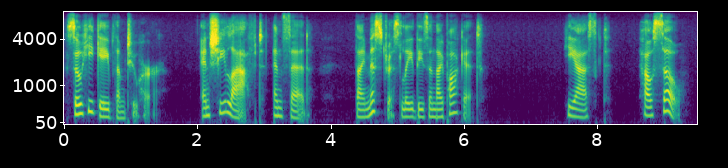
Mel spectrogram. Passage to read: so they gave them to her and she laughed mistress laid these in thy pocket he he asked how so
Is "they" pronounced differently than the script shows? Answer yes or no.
yes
